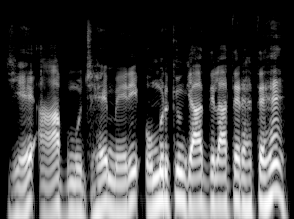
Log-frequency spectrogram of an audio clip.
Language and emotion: Urdu, angry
